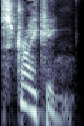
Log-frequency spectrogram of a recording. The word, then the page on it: striking: British English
